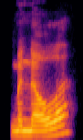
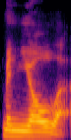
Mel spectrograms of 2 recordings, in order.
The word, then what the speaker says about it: Mignola: Minow manola lasagna manola so the G is silent manola somebody Mineola vignola Mike manola okay good somebody schooled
